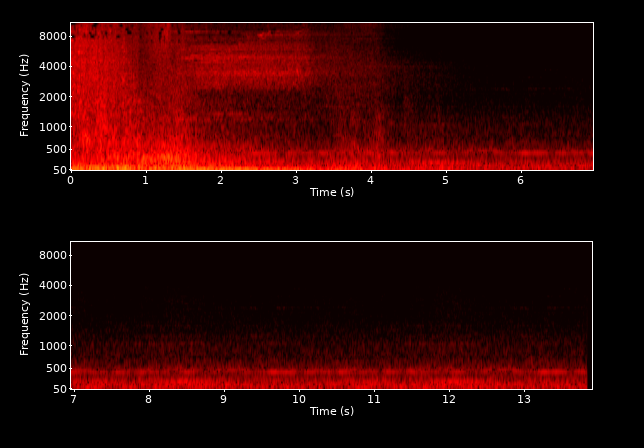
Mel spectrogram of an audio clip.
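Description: A triumphant game fanfare swells and then fades to a quiet hum.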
